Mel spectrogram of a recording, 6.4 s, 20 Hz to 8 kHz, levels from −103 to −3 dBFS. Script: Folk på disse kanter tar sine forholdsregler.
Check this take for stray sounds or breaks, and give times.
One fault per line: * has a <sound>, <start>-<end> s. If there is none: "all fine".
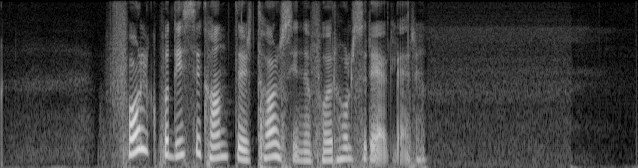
all fine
